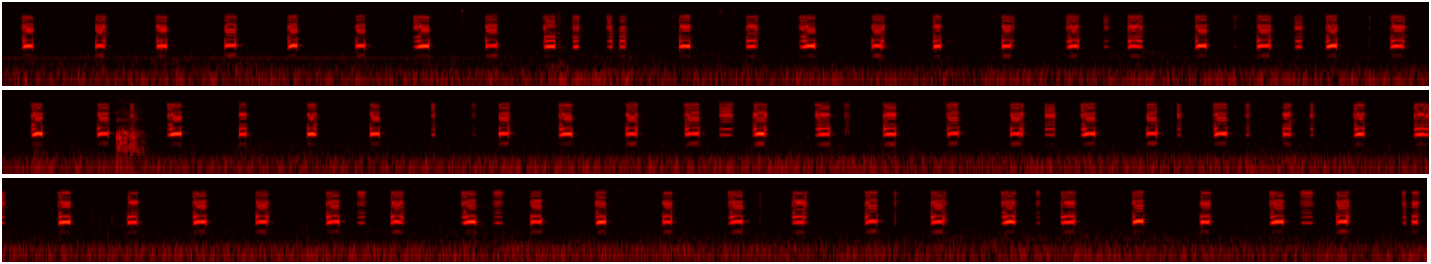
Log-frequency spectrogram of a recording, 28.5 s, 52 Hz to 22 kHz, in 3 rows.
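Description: Nokta Makro Simplex+ metal detector beeping over and over, two or three short, high beeps a second, as its search coil passes back and forth over a small copper object buried about 50 cm deep: the detector is signalling the buried target. A single sharp click about ten seconds in.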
